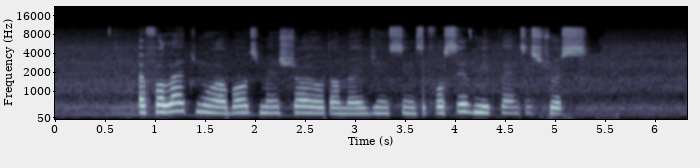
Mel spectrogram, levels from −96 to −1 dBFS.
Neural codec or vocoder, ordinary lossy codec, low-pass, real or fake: none; none; 10.8 kHz; real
